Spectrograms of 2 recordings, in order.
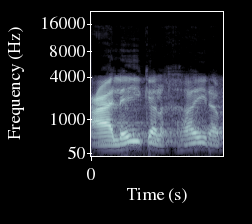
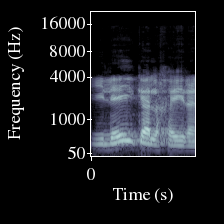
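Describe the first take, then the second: First: The first word begins with an 'a' vowel. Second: The first word begins with an 'i' vowel. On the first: The speaker calls it right. "यहाँ पे भी अलैकल खैरा पढ़ना है" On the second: The speaker calls it wrong. "इलैकल खैरा नहीं पढ़ना है"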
